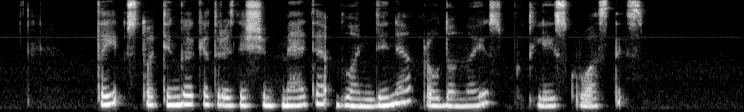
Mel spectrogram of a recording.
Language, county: Lithuanian, Kaunas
